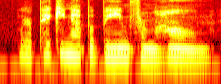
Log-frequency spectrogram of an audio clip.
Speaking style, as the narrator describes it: said Herndon anxiously

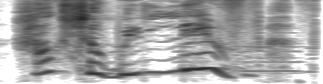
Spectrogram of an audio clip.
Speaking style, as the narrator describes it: the woman cried

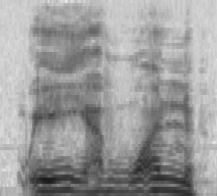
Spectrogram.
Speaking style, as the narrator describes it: croaked dazedly

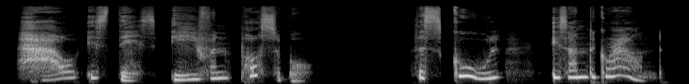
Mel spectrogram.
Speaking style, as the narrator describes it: Lily whispered to Jake

